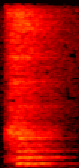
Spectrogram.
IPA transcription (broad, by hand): k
